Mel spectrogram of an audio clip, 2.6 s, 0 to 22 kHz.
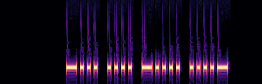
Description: Morse code, heard as a keyed tone, about 34 wpm, 700 Hz. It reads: BH64
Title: Four Challenging Letter-Number Combinations 35wpm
